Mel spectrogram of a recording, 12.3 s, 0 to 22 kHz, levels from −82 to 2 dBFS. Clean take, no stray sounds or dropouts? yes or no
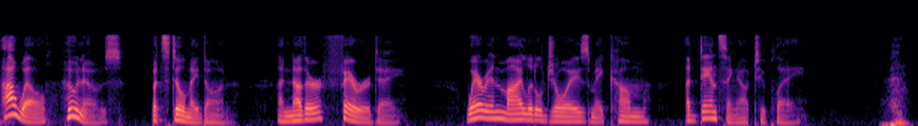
no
